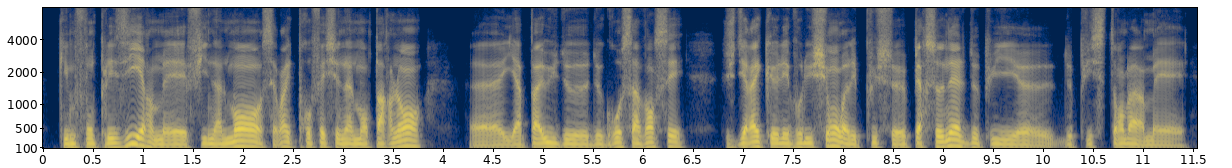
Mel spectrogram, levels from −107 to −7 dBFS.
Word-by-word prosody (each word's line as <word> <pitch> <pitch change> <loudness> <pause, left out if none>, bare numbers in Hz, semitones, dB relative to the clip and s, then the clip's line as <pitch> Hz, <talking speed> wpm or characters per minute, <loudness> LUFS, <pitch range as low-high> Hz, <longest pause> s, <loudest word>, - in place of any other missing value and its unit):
qui 90 - -1
me 90 - +2
font 90 +2 -1
plaisir, 110 - +2
mais 85 0 +1
finalement, 95 +6 +3
c'est 85 - -7
vrai 110 0 0
que - - -16
professionnellement 90 -2 -1
parlant, 110 +8 +2 0.5
heu, 75 +1 -3
il 80 - -4
y 80 - -2
a 85 - -1
pas 90 +4 +1
eu 100 -1 +2
de 85 -1 0
de 85 +2 -4
grosse 100 +4 -2
avancée. 100 +2 0 0.4
Je 85 - -9
dirais 100 +6 +3
que 95 - -2
l'évolution, 95 +6 +2
elle 85 - +2
est - - 0
plus, 100 +1 -7
heu, 85 0 +1
personnelle 110 +7 +2
depuis, 90 -2 -3
heu, 75 -4 -3
depuis 85 +1 -10
ce 85 - -8
temps-là, 95 -4 0
mais, 75 -3 -5
90 Hz, 185 wpm, -24 LUFS, 85-100 Hz, 0.5 s, finalement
